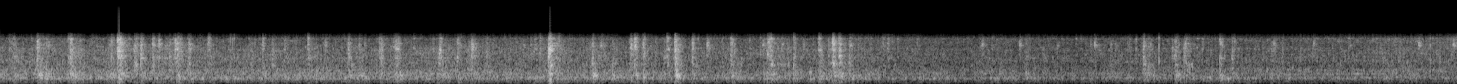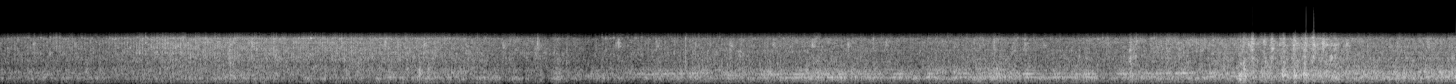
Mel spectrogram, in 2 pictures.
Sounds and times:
Vehicle: 0.0 - 29.1.

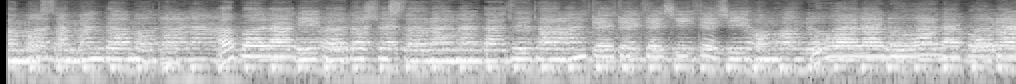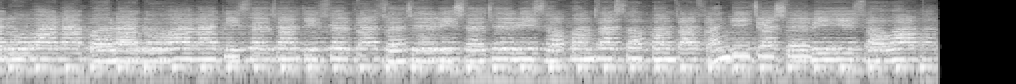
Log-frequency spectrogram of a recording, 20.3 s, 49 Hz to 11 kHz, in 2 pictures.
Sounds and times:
Mantra: 0.1 - 19.6.

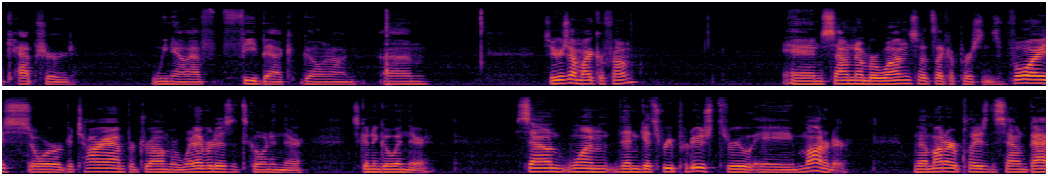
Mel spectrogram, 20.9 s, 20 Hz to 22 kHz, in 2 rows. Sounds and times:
Speech: 0.0 - 0.8, 1.5 - 4.3, 5.4 - 6.4, 7.8 - 14.8, 15.6 - 19.0, 19.6 - 20.8.

